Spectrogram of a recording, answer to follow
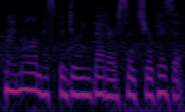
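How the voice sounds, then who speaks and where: A soft-spoken mourner, gravelly edge, noise behind. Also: female voice, deep voice, fairly even intonation, fast. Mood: subdued. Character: quiet grieving young adult.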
